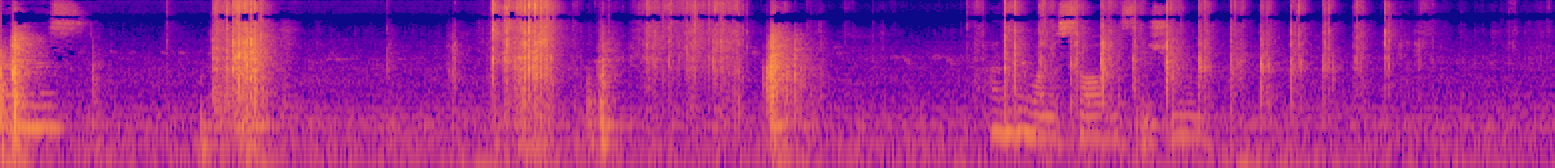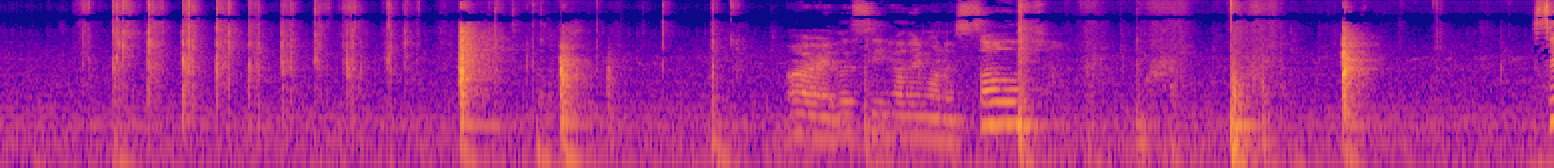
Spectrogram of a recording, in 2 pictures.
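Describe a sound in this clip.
Playing cards riffle and snap as they are shuffled by hand.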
